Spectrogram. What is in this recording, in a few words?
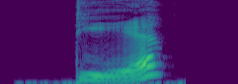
"dié", pinyin; pinyin2; pinyinji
